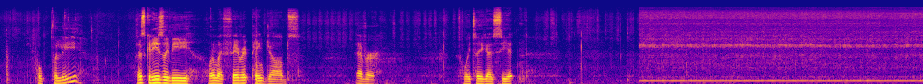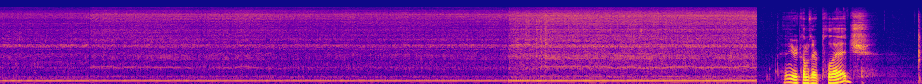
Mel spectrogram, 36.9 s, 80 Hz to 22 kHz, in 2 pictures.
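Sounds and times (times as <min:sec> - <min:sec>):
rotary tool motor whine: 0:12.8 - 0:33.6.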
